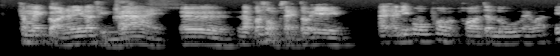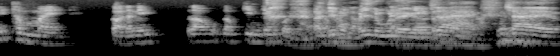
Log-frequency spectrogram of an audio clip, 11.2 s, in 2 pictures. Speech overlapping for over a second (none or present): present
